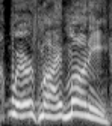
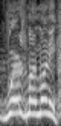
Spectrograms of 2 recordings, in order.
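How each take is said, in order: First: Very slow, drawn-out menacing demand; choking demand. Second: Higher, sharp mock demand. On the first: Retold or imitated. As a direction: drag every word out while throttling him. Grabbed him by his throat. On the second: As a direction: bark it at the debtor, pitched up. Servant demands payment from debtor.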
